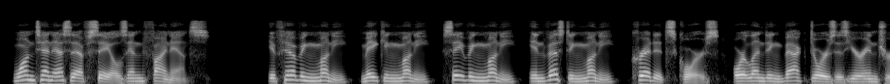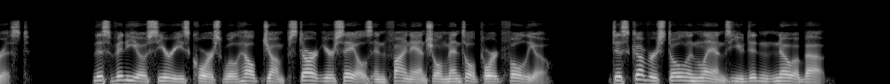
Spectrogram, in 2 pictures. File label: text 2 voice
